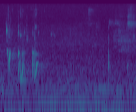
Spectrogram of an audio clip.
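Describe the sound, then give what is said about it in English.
Someone drinking water: three quick, wet gulping swallows in a row, then a faint click and a low steady background hum with no talking. “Okay, quick water break.”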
